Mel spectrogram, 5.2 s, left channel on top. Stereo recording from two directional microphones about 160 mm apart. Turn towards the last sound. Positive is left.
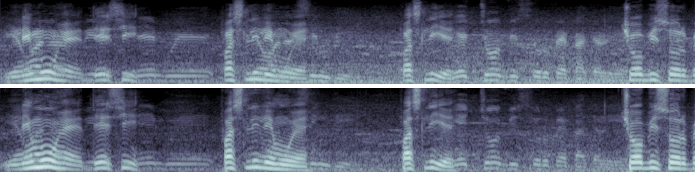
turn(degrees=-50)  # may be behind; listen again after turning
